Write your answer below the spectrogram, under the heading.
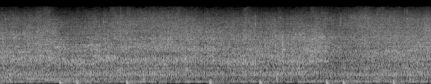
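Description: Chunks of beef sizzling as they brown in hot oil in an enamel pot, stirred with a wooden spoon.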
